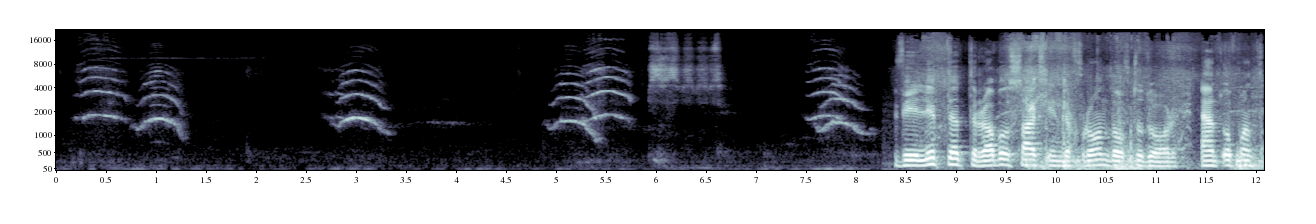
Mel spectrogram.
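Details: Rescued stray kitten, abandoned and left two days in -11°C snow, cries in short arched meows every few seconds, mostly in pairs, in a quiet room. A person starts talking over the last third.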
